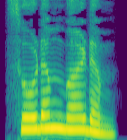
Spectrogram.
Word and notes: ಸೋಡಂಬಾಡಂ: sōḍambāḍam

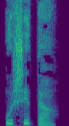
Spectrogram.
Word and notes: ಉಷತಿ: uṣati

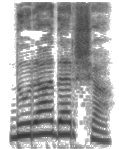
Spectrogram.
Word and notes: ಥರಥರಿಸು: thara tharisu

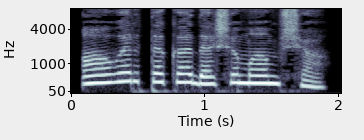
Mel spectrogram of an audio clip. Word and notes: ಆವರ್ತಕ ದಶಮಾಂಶ: Kannada

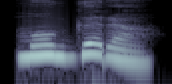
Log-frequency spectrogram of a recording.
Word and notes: ಮೊಗ್ಗರ: moggara

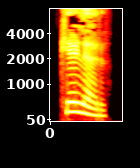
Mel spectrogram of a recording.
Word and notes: ಕೆಳರ್: keḷar

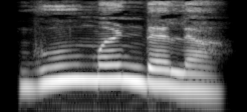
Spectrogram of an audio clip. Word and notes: ಭಾಮಂಡಲ: kannada

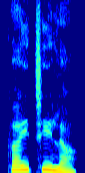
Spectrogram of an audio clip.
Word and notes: ಕೈಚೀಲ: kai cīla

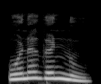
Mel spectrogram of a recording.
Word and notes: ಒಣಗಣ್ಣು: oṇgaṇṇu

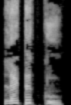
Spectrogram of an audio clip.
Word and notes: ಲಟಿಕಿ: kannada

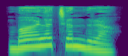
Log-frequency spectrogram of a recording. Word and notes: ಬಾಳಚಂದ್ರ: bāḷa candr

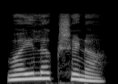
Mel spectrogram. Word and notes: ವೈಲಕ್ಷಣ: Kannada

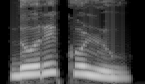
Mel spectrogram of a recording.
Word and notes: ದೊರೆಕೊಳ್ಳು: dorekoḷḷu

